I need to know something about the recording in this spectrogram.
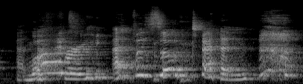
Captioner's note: laughs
